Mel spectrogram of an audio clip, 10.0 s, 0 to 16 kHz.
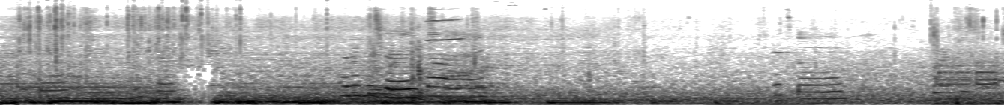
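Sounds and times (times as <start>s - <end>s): city street traffic rumble: 0.0s - 10.0s
shop door opening: 3.7s - 5.2s.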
